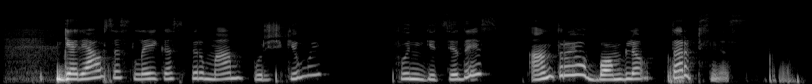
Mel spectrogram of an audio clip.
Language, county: Lithuanian, Alytus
